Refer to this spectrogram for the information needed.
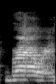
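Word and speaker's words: Braugher: And Andre Braher. Brower, thank you.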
